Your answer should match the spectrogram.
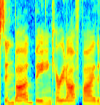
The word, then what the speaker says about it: Sindbad: the Arabian Nights and it Sinbad or the proper pronunciation which is sin bug being carried off by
